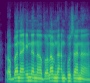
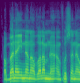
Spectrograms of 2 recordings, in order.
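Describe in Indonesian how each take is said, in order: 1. Suara berhenti dengan jeda setelah anfusana. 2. Suara terus berlanjut tanpa jeda setelah anfusana. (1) "kalau kayak tadi dipotong sedikit-sedikit" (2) "baca dulu sampai selesai, baru jeda"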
